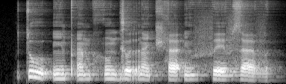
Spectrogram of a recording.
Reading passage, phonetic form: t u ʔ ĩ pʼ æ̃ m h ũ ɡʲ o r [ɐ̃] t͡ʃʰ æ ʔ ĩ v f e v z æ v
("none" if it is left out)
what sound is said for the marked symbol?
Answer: æ̃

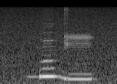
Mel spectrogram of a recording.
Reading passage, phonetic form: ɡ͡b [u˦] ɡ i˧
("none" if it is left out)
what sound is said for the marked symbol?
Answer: o˦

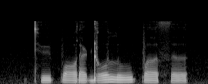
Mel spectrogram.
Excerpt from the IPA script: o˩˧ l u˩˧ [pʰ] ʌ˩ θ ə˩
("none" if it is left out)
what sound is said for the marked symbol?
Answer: p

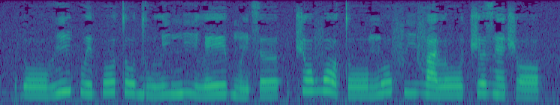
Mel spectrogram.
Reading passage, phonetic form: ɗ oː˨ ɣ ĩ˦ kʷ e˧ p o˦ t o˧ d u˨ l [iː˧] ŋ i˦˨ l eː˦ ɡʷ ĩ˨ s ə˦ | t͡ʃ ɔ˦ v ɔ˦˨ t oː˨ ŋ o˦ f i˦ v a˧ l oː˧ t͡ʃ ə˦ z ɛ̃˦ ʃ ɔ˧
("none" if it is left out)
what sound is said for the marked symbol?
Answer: i˧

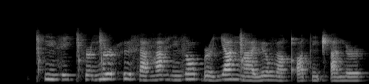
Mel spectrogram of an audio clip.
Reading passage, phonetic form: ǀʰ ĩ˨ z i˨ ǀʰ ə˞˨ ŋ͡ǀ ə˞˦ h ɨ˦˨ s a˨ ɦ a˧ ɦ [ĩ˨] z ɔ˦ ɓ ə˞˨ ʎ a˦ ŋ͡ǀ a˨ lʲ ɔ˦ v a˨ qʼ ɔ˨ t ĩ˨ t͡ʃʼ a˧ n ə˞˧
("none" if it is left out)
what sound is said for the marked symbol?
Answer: ĩ˨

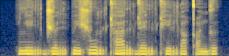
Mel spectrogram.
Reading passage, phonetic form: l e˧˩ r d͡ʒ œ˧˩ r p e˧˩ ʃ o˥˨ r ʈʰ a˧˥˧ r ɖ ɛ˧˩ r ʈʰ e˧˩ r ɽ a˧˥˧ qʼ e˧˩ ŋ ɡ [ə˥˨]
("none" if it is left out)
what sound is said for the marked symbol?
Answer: ə˥˨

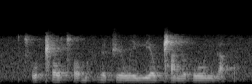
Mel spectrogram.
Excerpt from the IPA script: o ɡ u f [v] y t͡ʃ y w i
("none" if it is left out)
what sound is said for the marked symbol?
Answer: ð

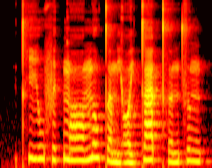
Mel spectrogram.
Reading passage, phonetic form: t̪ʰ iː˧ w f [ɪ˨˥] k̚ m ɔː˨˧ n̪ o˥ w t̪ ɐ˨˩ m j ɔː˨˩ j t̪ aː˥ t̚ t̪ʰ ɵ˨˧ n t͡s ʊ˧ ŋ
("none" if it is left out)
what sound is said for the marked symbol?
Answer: ɪ˨˥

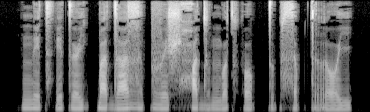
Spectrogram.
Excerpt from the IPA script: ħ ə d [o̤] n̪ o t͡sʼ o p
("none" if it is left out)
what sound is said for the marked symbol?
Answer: o̤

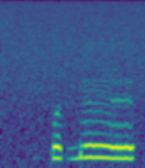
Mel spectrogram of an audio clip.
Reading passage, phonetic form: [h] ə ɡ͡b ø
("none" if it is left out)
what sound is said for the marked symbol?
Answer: p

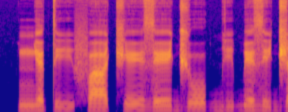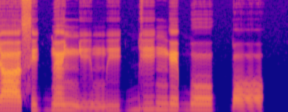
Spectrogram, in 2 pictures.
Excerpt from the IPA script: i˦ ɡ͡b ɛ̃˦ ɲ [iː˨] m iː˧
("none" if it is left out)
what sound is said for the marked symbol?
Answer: iː˨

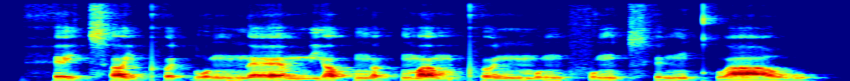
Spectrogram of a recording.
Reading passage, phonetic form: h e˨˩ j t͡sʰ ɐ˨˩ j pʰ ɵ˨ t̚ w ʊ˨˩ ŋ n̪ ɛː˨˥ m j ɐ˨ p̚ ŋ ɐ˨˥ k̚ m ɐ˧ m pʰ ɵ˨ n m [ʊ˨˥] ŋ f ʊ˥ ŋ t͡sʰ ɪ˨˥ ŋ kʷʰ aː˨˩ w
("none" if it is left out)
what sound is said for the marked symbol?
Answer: ʊ˨˩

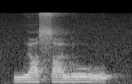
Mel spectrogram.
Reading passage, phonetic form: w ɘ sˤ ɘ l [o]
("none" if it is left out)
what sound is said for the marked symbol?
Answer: o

